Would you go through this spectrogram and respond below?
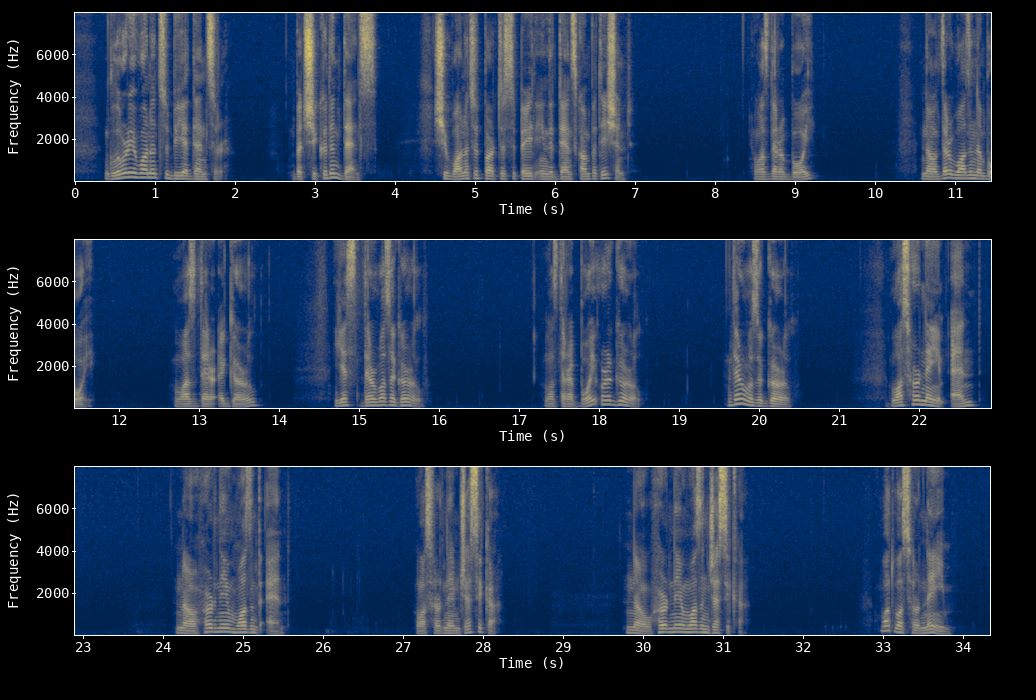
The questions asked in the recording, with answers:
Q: What was her name?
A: Her name was Gloria.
